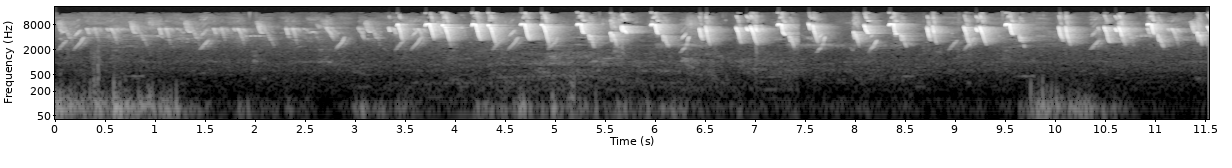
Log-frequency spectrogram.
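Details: Saffron finch pair, male and female, singing to warm up a quiet canary: soft high chirps swelling into a long, loud, steady run of sharp downswept notes, with low rumbles at times.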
